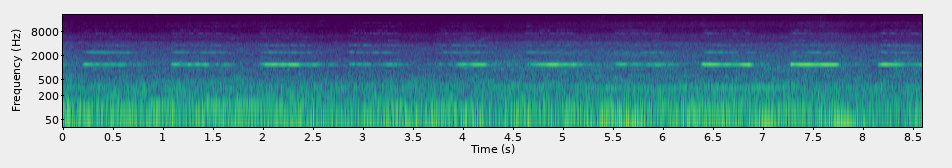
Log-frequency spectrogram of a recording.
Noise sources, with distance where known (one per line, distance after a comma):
reverse beeper, near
